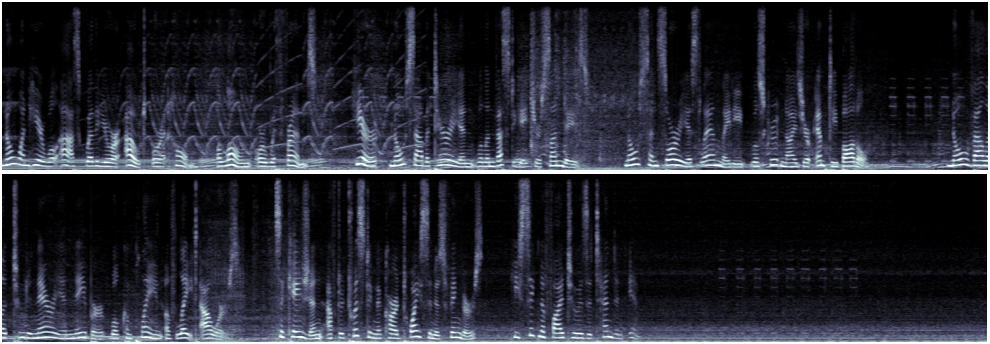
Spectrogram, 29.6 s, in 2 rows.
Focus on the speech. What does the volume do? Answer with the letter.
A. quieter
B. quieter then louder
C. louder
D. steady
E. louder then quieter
D.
